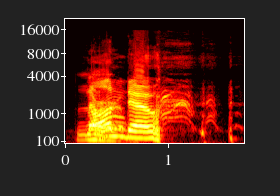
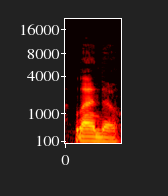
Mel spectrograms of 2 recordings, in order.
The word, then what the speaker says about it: Lando: him that we meet lon Lando Calrissian who Nando it's actually pronounced um Lando but okay whatever Lando Calrissian ah tell me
